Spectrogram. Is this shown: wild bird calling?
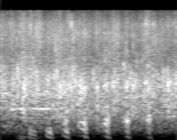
no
